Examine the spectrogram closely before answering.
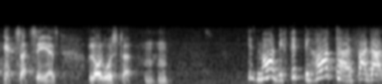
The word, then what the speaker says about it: Worcester: something else too dark but it's spelled w-o-i-c-e-s-t-e-r we're a sister oh yes I see yes Lord Worcester um tired if I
